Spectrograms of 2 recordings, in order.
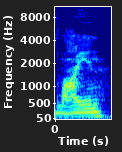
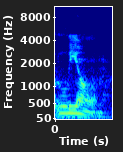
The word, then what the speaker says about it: Leon: I thought it was lion, like the pronunciation, but it's Leon.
